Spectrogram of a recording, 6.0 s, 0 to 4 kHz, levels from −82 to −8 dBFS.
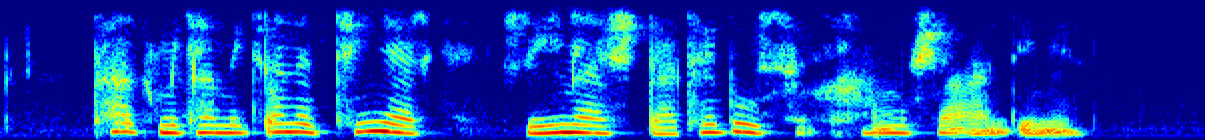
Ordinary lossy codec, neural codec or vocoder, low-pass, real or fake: Opus, 32 kbps; none; 3.6 kHz; real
